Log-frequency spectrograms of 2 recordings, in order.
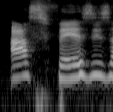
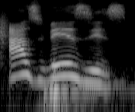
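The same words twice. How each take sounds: First: "As fezes" said with an F opening the second word; F in place of V. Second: Said in the usual way. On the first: Shown as a demonstration. Quoting the attendant's written mistake, F for V. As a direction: say "fezes" with F, not V. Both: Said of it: "ela trocou F pelo V".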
